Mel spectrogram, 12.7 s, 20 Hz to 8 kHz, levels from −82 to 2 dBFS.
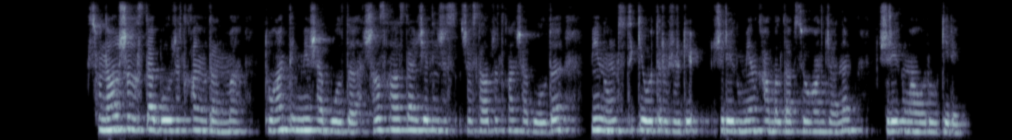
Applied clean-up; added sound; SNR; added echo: none; none; none; none.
